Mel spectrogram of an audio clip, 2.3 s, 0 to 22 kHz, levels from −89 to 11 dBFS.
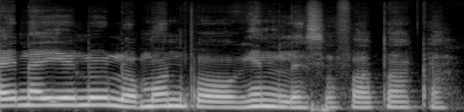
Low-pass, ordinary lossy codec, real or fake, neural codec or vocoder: none; none; fake; codec, 44.1 kHz, 7.8 kbps, Pupu-Codec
